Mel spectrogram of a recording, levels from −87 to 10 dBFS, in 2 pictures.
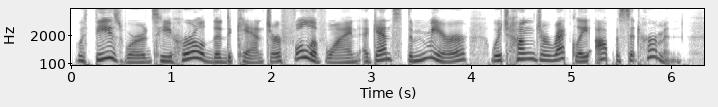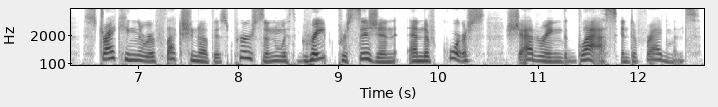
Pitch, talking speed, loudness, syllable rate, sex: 225 Hz, 165 wpm, -22 LUFS, 5.0 syllables/s, female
